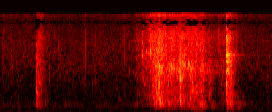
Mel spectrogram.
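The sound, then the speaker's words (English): A window is opened: a sharp click, then a rough wooden scraping slide lasting about a second, ending in a firm thump. Fairly loud, with no voices. “Anything else you want of me besides opening this window, Uncle?”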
